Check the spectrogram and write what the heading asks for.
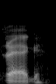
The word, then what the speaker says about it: Jhereg: was Vlad Taltos and Jhereg with like a Z sound. It was kind of, it was Jhereg. Yeah, it was interesting. I was like, oh, okay, I like this, the way it's pronounced, but So it's definitely like Hungarian / Eastern European.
